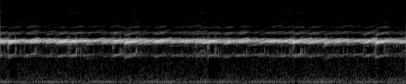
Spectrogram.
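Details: Night chorus of spring peepers at a frog pond in early spring: shrill, high peeps overlapping so thickly they form a steady ringing drone, with a soft low hum underneath.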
